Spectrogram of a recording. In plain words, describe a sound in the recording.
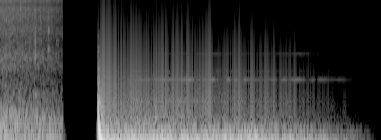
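A deep whoosh sweeps down into a low rumbling boom.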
